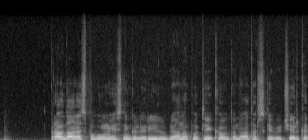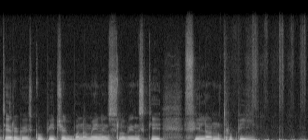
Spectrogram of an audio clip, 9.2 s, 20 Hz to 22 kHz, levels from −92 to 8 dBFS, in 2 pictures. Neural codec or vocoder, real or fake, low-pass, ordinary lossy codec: none; real; 19.8 kHz; none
